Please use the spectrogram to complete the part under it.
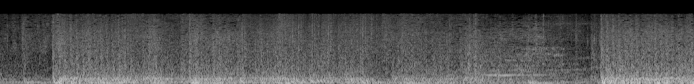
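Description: Sustained, dense Halo gunfire rattles close and loud as a firefight rages, bursts blurring into a continuous barrage with booming impacts and a brief lull before the shooting surges again.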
